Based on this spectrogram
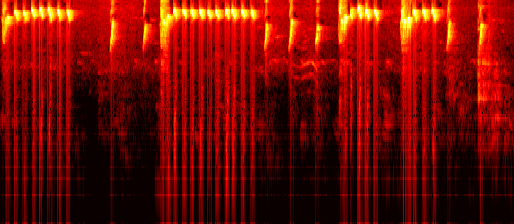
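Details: Common iora, locally called konin, in a recording played to prompt birds to sing: high, thin trilled phrases, each opening with a sharp drop, repeated about every second and a half with short chips between them.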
